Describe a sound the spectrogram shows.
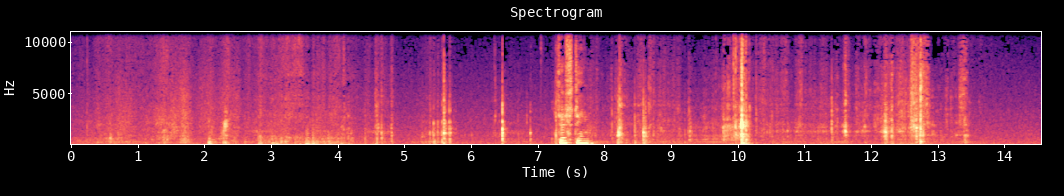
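A woman speaks quietly and close by.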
